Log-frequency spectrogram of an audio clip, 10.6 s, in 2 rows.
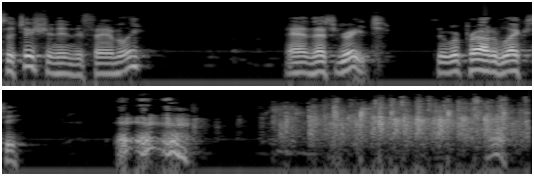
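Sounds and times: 
speech: 0:00.0 - 0:01.6, 0:02.9 - 0:05.6, 0:06.4 - 0:07.4
audience applause: 0:08.0 - 0:10.5.

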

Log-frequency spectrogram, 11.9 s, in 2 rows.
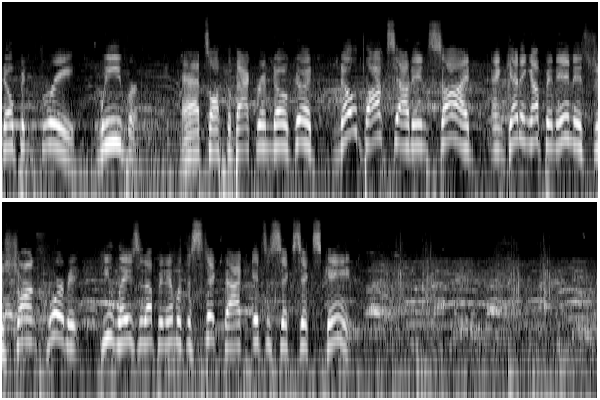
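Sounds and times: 
speech: 0:00.0 - 0:10.0
crowd noise: 0:00.0 - 0:11.8
scattered voices: 0:00.0 - 0:11.8
college basketball bench chanting defense and clapping: 0:09.5 - 0:11.8.

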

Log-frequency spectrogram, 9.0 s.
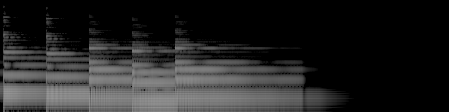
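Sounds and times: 
guitar notes: 0:00.0 - 0:06.5.

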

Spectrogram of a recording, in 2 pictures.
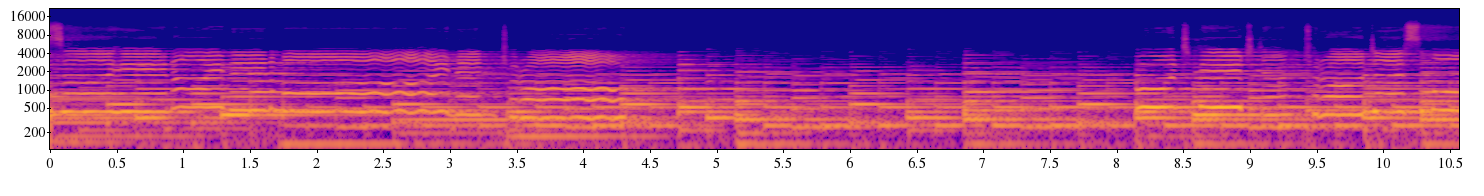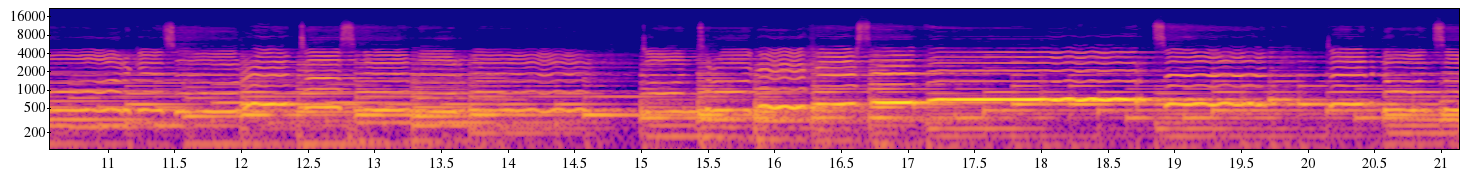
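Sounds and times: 
soprano and alto choir singing: 0:00.0 - 0:04.9, 0:08.1 - 0:21.1.

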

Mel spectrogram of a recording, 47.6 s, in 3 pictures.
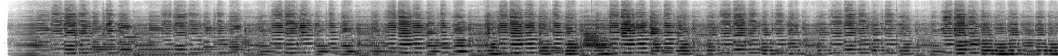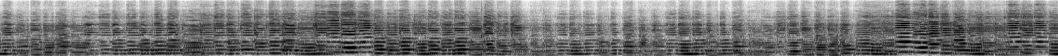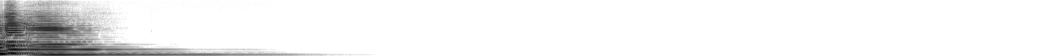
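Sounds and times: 
cello suite: 0:00.0 - 0:36.3.

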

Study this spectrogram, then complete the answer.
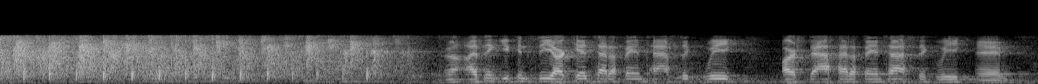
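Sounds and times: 
audience applause: 0:00.0 - 0:04.4
speech: 0:04.7 - 0:10.2.

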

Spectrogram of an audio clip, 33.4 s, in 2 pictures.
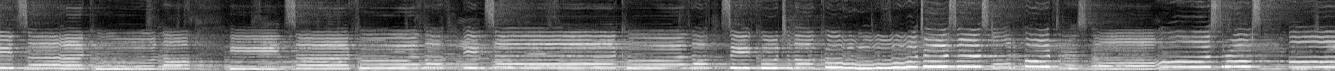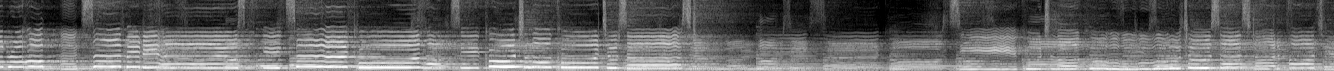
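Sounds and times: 
SATB choir singing with alto predominant: 0:00.0 - 0:33.3.

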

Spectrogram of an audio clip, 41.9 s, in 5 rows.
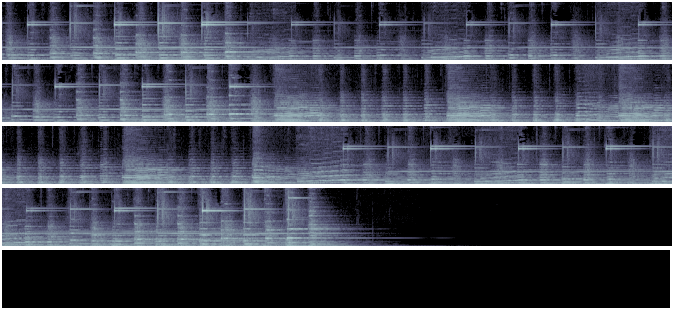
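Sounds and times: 
exam music: 0:00.0 - 0:29.8.

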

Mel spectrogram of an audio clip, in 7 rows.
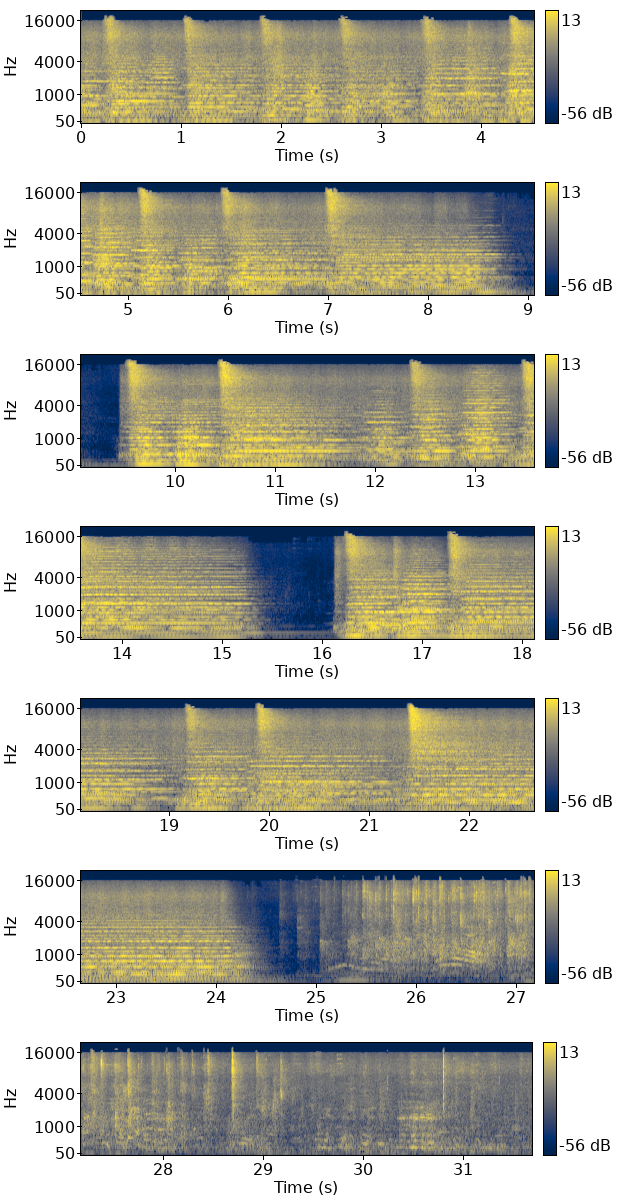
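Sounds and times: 
national anthem music: 0:00.0 - 0:24.7
laughter: 0:25.1 - 0:31.6.

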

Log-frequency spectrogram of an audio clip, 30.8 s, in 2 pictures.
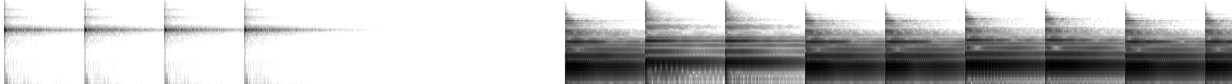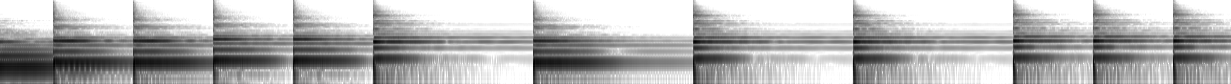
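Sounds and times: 
guitar notes: 0:07.1 - 0:30.7.

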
